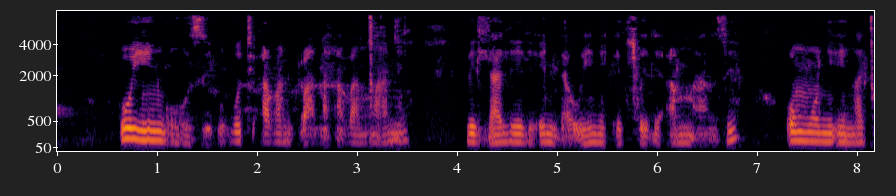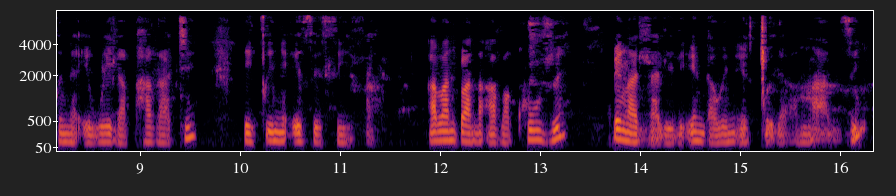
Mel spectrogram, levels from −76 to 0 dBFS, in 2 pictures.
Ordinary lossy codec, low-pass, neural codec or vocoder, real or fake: MP3, 32 kbps; 7.2 kHz; vocoder, 22.05 kHz, 80 mel bands, HiFi-GAN; fake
